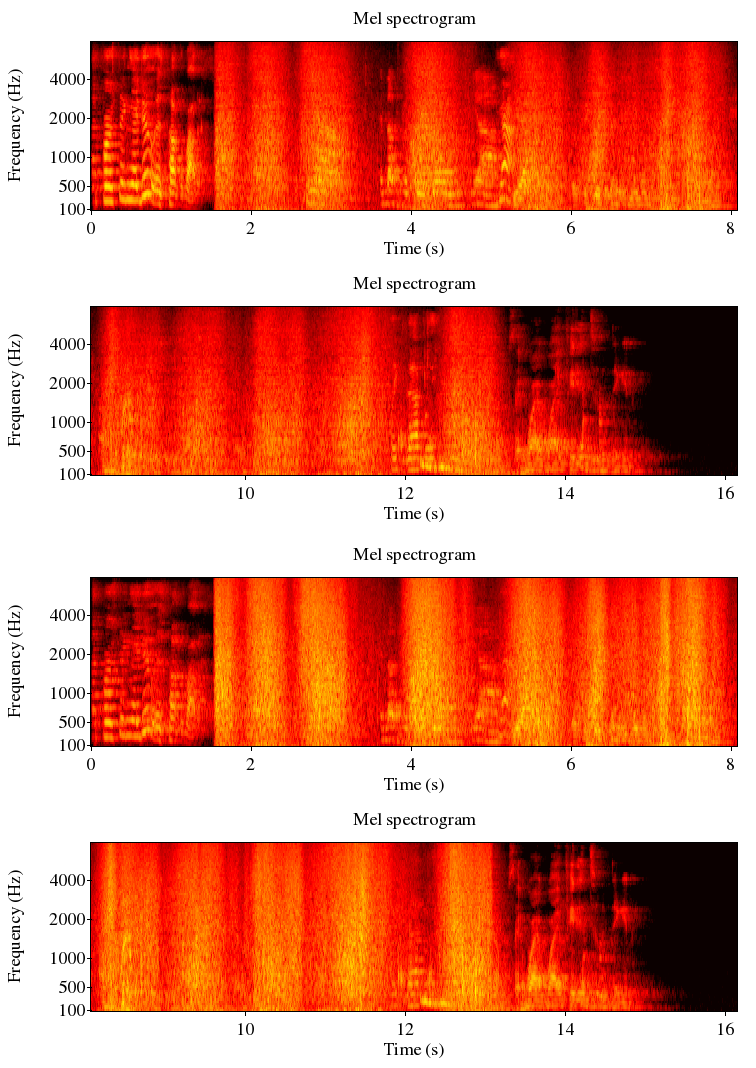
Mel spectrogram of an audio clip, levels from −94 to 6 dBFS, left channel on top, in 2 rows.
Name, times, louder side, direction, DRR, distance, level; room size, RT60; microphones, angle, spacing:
voice 1, 0.0-1.5 5.1-5.3 11.8-12.4, left 6 dB, 40° left, 9 dB, 0.3 m, -32 dB
sound 1, 1.5-3.6 3.9-13.1, right 8 dB, 65° right, 0.4 m, -28 dB
voice 2, 2.2-3.2 3.6-5.1 12.2-12.7 14.3-14.5, left 1 dB, 80° left, 3 dB, 1.5 m, -35 dB
voice 3, 5.3-5.6 6.0-7.8 8.2-10.6 12.0-12.1 13.0-14.9, right 2 dB, 25° right, 6 dB, 0.8 m, -38 dB
12.5 x 4.2 x 4.3 m, 0.85 s
head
